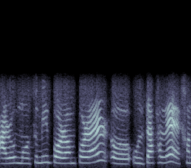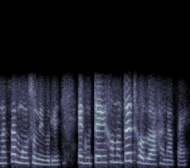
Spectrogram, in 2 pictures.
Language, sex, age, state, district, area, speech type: Assamese, female, 18-30, Assam, Sonitpur, urban, conversation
